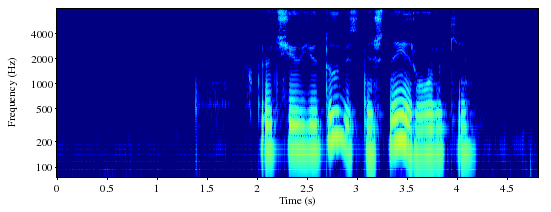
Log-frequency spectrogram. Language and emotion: Russian, neutral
